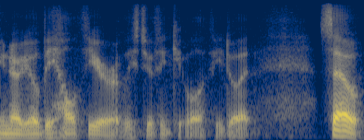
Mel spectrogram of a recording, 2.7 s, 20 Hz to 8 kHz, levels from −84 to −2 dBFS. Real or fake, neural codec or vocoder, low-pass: fake; codec, 16 kHz, 0.3 kbps, FocalCodec; 7.2 kHz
